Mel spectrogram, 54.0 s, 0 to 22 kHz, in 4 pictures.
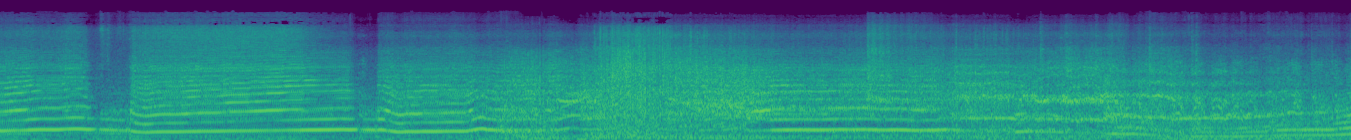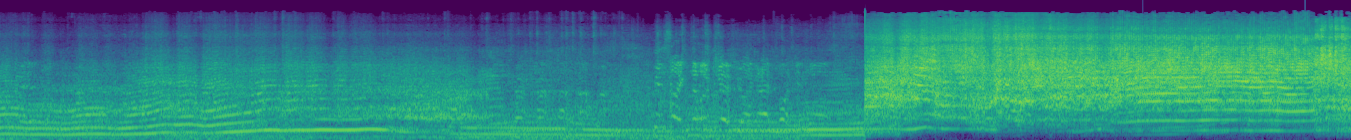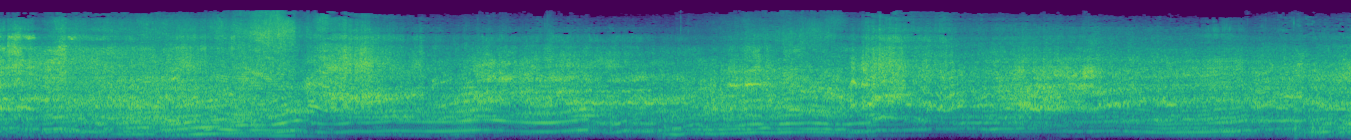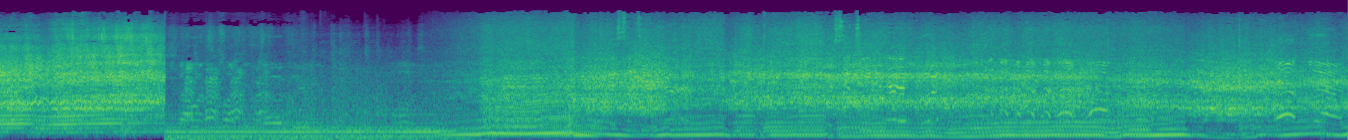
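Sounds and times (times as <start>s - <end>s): car engines revving: 0.0s - 54.0s.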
